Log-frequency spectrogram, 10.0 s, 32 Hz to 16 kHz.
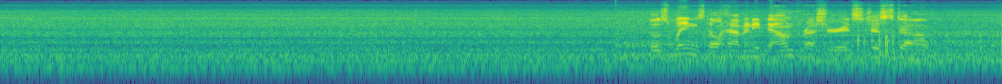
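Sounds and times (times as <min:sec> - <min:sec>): tractor diesel engine drone: 0:00.0 - 0:10.0.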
